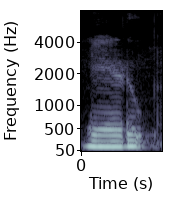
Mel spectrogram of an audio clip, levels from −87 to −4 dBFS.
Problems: low volume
